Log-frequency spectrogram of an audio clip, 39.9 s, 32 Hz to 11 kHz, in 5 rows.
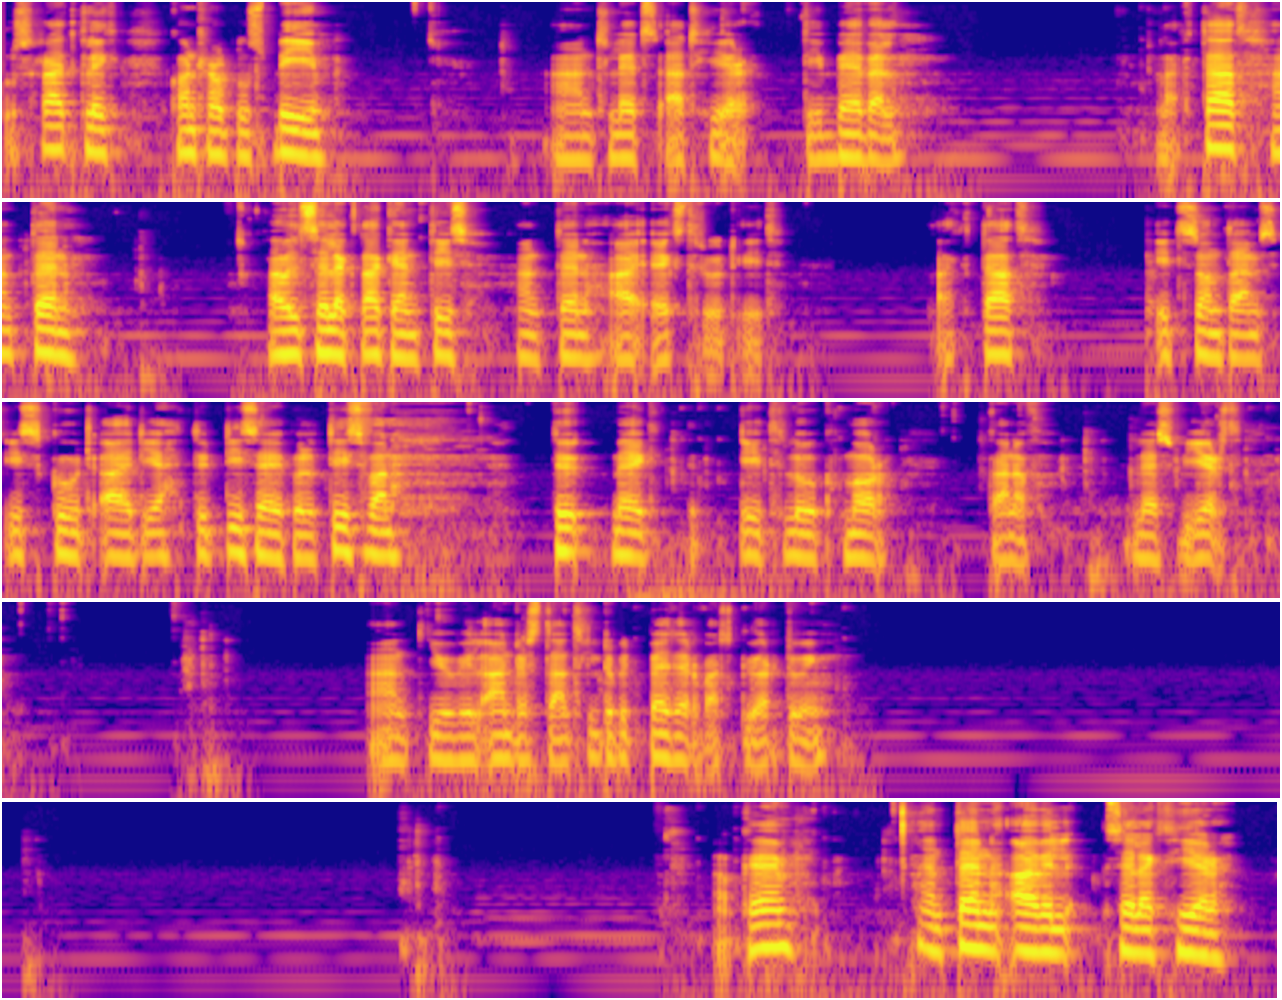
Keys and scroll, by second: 1.9 ctrl+b, 5.3 Tab, 7.6 Tab, 8.2 Tab, 9.0 a, 11.8 e, 21.6 a, 22.8 x, 25.7 x, 27.2 x, 32.6 x, 34.5 Tab, 36.7 Tab, 38.2 c.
